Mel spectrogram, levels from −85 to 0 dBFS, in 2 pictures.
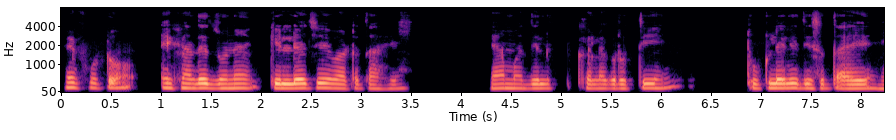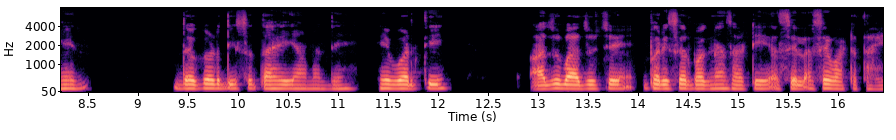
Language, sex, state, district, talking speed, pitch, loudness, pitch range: Marathi, male, Maharashtra, Aurangabad, 110 wpm, 145 Hz, -19 LUFS, 140-155 Hz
